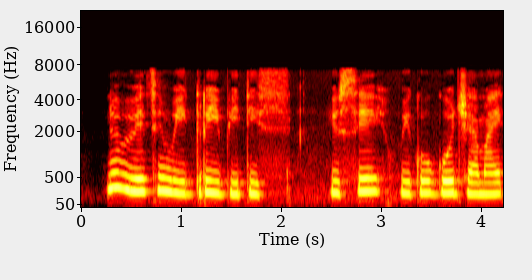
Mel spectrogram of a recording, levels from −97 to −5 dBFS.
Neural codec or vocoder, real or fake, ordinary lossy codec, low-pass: codec, 16 kHz, 16 kbps, FunCodec, trained on Chinese and English, 50 frames a second; fake; none; 7.2 kHz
